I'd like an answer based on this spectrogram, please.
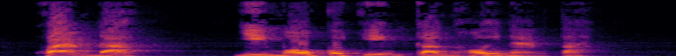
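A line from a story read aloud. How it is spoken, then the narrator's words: Sharp ringing shout. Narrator (Vietnamese): một tiếng quát vang lên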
